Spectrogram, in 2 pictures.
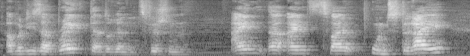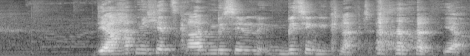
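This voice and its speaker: A man's voice: sits high, a little slow. A young man reviewing a radio drama in casual chat, hesitant, with many fillers and restarts, sitting on a sofa. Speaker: podcast reviewer. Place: living room, sitting on a sofa. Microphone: far camera. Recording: roomy, far from the mic, faint music.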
